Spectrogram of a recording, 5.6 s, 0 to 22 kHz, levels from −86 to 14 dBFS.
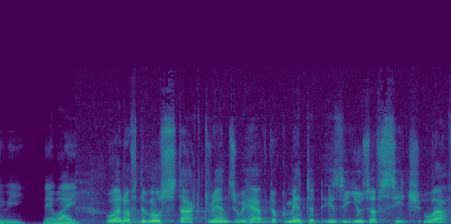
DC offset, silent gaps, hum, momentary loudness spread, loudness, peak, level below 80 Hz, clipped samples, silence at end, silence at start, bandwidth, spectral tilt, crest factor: under 0.1%; none; none; 10 LU; -23 LUFS; -8 dBFS; -64 dBFS; under 0.1%; 0 s; 0 s; 12 kHz; -5 dB/octave; 16 dB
